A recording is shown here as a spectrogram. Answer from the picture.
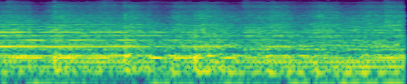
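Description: Live music from a modular synthesizer with a symphony orchestra: a dense layer of sustained, held notes over a low bass.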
